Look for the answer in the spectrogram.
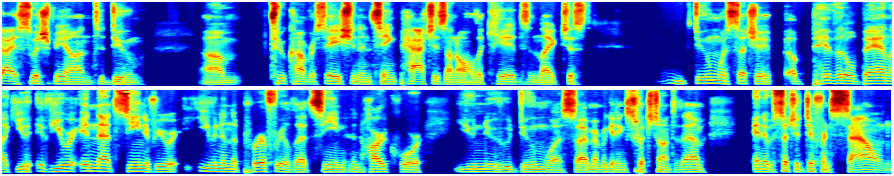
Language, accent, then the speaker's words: English; Providence, Rhode Island, United States; I grew up in Providence, Rhode Island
